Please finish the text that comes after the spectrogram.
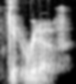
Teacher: The D in rid is a fast D.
